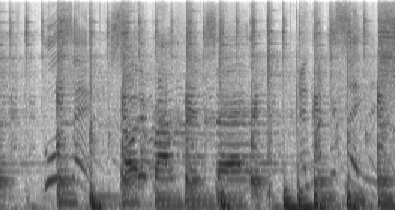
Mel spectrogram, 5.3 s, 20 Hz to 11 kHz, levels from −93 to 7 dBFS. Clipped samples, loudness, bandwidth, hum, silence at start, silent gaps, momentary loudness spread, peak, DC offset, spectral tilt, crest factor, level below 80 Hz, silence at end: under 0.1%; -17 LUFS; 11 kHz; none; 0 s; none; 5 LU; 0 dBFS; under 0.1%; -5 dB/octave; 16 dB; -22 dBFS; 0 s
